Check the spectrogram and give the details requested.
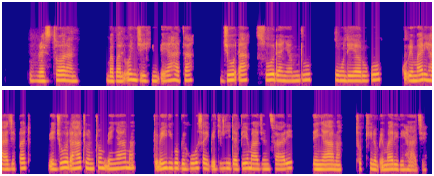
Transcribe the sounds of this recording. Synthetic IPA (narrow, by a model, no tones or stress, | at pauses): ɾɛstɔɾan | babalʔo̰nd͡ʒɛhimɓɛ̰jaɦata | d͡ʒɔːɗa | soːdaɲamdu | hundɛjaɾuɡɔ | kɔ̰ɓɛmaɾiɦad͡ʒɛpat | ɓɛd͡ʒɔɗaɦatɔntɔnɓɛɲaːma | tɔɓɛjidibɔɓɛɦɔsajɓɛdilːidabɛmad͡ʒumsaɾɛ | ɓɛɲaːma | tʰokʰːinɔɓɛ̰maɾiɾiɦa̰ːd͡ʒɛ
